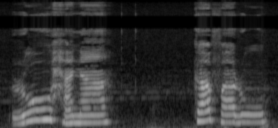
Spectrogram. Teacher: ra yang berbaris depan ni dibaca dengan tebal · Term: ra dibaca tebal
